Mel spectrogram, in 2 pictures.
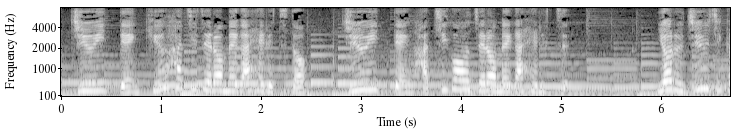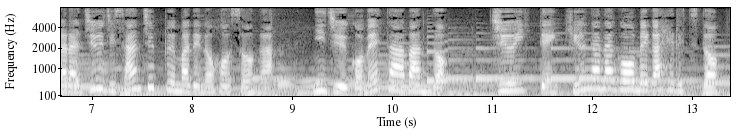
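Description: A woman reading scripted radio announcements in a polite, bright manner as the show's host. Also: fairly high pitch. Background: music.

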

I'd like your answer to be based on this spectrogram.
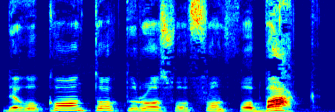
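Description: A man's voice: high-pitched, normal speed, fairly bright tone. A male pastor with a Nigerian accent, praying aloud in Nigerian Pidgin.

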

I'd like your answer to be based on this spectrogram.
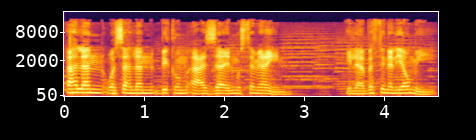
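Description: A man's voice: fairly high pitch, fast. A man speaking as a radio announcer in the formal manner of a public radio host, reading a scripted station introduction. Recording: music under radio announcement. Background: brass fanfare music.

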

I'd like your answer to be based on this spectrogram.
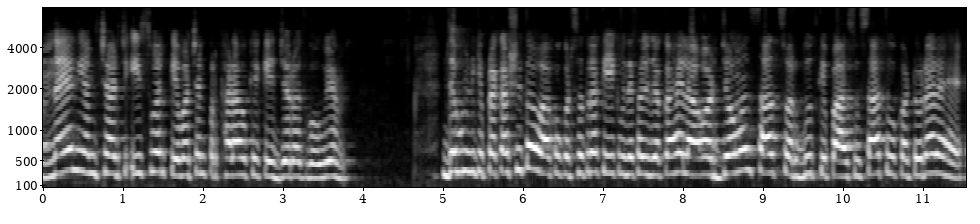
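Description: Woman w bhojpuri accent giving a bible sermon, high voice, steady and measured. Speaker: preacher.

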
